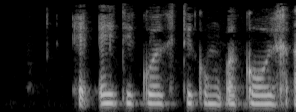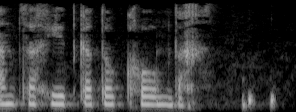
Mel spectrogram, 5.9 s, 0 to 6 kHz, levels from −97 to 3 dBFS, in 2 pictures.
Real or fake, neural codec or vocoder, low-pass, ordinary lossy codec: real; none; 5.4 kHz; MP3, 48 kbps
